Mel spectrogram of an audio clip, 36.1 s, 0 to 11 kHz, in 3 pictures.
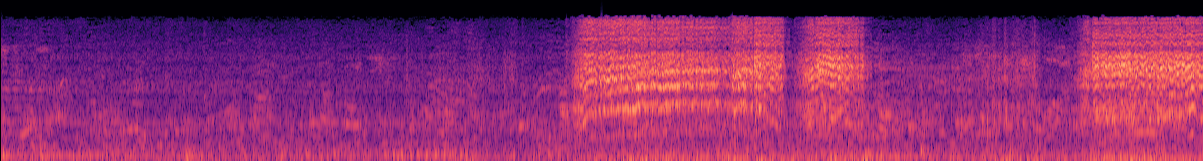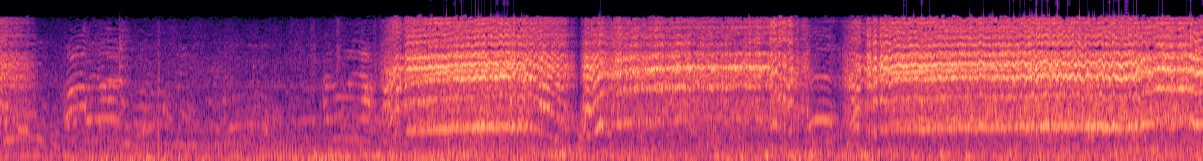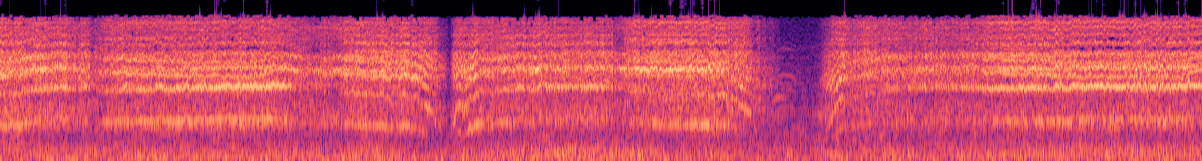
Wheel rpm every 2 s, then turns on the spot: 0, 0, 10, 130, 40, 60, 20, 10, 130, 180, 150, 220, 220, 210, 170, 180, 150, 220.
8-10 12-14 16-18 30-32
